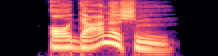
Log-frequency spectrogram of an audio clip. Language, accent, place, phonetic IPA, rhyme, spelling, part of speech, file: German, Germany, Berlin, [ɔʁˈɡaːnɪʃm̩], -aːnɪʃm̩, organischem, adjective, De-organischem.ogg
- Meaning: strong dative masculine/neuter singular of organisch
